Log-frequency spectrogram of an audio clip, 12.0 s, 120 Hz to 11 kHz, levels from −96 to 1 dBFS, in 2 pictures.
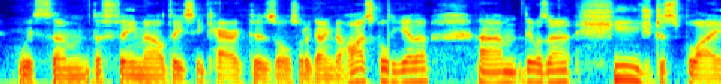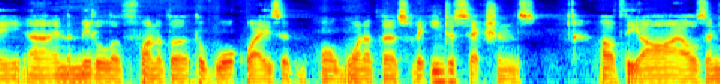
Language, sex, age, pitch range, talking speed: English, male, 30-49, 95-120 Hz, 210 wpm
